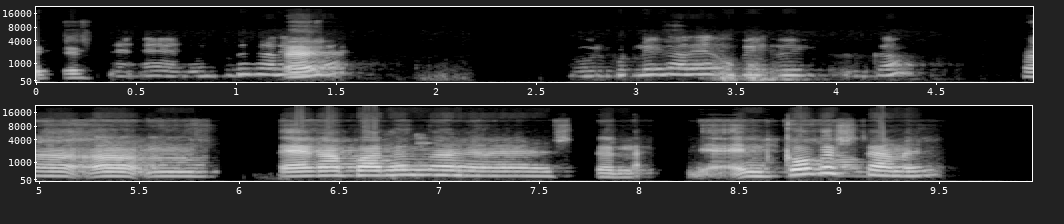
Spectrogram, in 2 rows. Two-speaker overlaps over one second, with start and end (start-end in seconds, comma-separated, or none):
none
